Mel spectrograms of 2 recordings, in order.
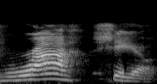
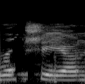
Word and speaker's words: Rochelle: you good and it's raw shell not Rochelle not racial not none of that right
